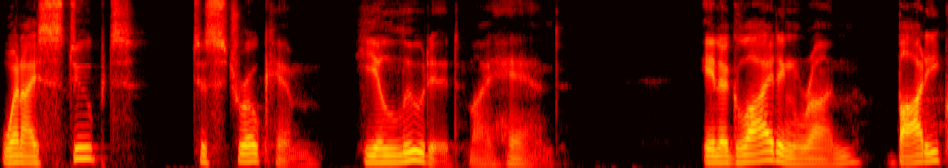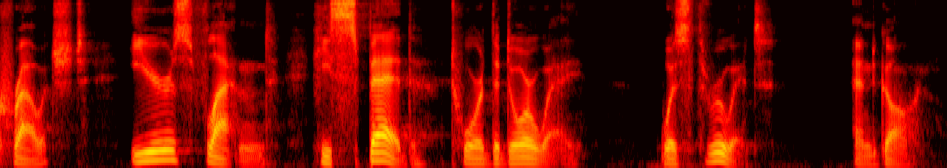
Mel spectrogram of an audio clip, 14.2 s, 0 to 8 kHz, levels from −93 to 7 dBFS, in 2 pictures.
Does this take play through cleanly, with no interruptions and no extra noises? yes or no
yes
